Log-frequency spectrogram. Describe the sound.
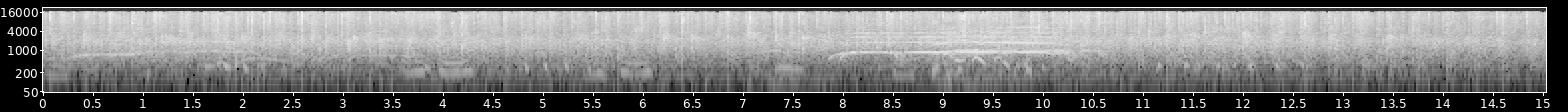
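Audience applause welcoming speakers onto a stage, sustained and full for about fifteen seconds and swelling briefly toward the middle, with scattered voices and cheers mixed into the clapping.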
